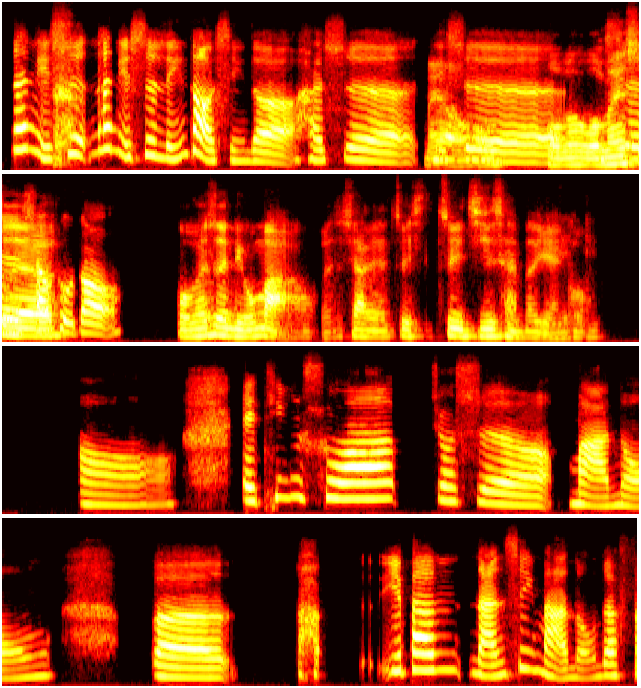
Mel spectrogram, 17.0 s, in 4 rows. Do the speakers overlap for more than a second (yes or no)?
yes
